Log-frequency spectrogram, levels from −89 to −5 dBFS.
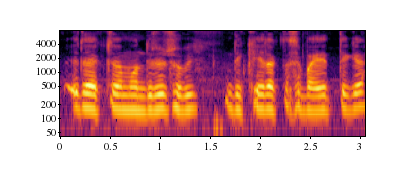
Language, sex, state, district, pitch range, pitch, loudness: Bengali, male, Tripura, West Tripura, 160-180 Hz, 170 Hz, -16 LUFS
